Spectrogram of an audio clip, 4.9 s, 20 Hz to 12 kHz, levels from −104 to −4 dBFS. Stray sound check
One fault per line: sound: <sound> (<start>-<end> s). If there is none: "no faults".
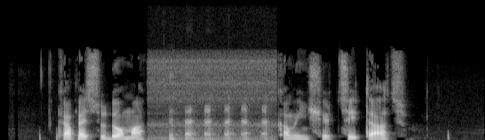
sound: laugh (1.6-2.7 s)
